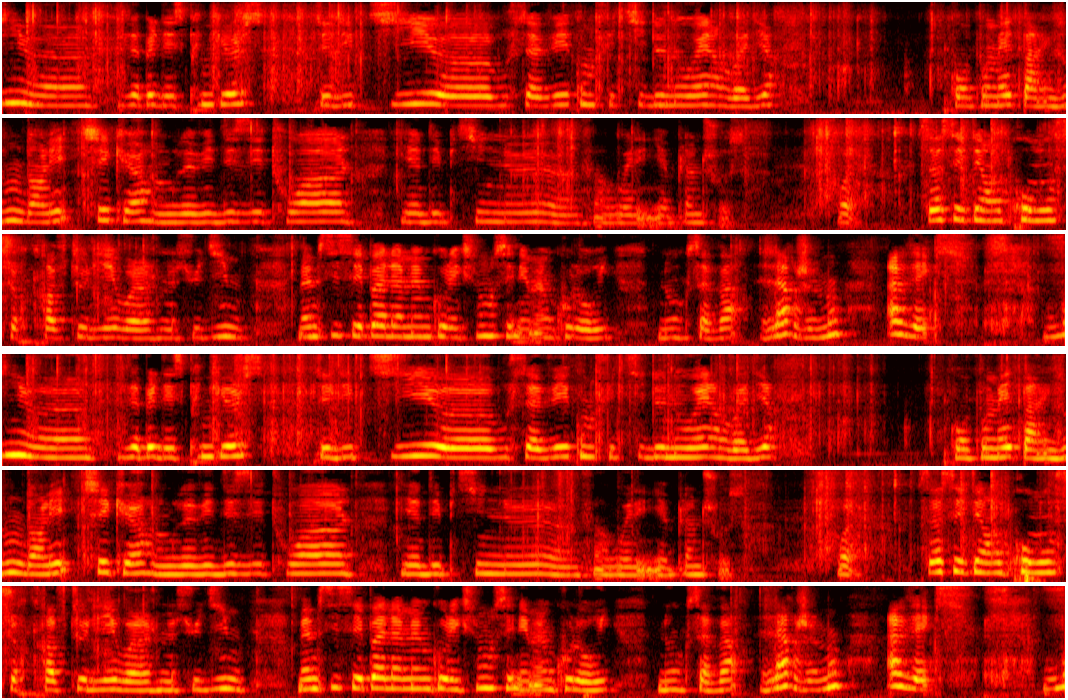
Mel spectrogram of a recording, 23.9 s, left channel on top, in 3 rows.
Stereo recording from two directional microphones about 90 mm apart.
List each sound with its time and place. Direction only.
0.0 s a sound: 35° right (ahead or behind)
0.9 s speech: 35° right (ahead or behind)
7.2 s speech: 30° right (ahead or behind)
21.6 s speech: 15° right (ahead or behind)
